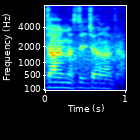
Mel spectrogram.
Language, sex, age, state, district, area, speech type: Urdu, male, 18-30, Delhi, South Delhi, urban, spontaneous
